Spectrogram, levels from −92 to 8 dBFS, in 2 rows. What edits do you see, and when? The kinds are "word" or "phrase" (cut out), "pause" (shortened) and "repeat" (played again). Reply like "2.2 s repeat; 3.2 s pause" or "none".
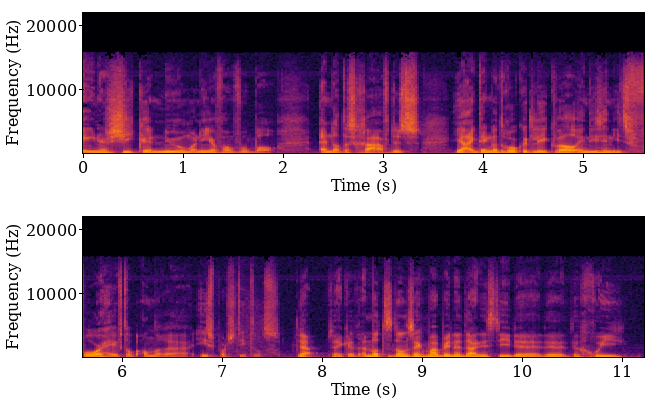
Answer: none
